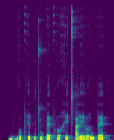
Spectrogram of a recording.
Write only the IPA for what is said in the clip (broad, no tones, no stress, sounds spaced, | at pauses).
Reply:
b u b ɤ pʰ e p u tʷ a p ɛ pʰ ɤ h e t͡sʼ a ɾ e l ɤ ɾ u p ɛ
